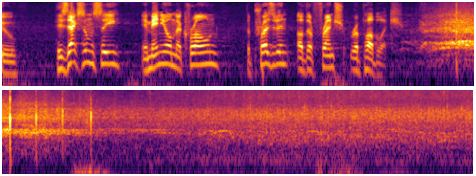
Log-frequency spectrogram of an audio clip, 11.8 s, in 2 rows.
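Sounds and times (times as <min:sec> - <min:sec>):
speech: 0:00.0 - 0:05.4
large standing crowd clapping: 0:05.3 - 0:11.7.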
